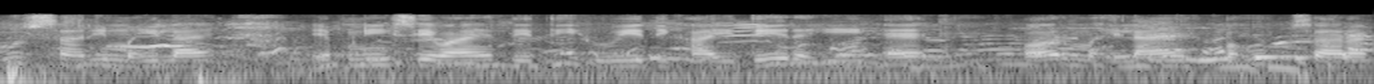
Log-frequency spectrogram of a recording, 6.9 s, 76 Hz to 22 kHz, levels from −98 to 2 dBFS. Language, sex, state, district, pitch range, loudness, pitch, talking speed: Hindi, male, Chhattisgarh, Raipur, 120-135 Hz, -18 LUFS, 130 Hz, 120 wpm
